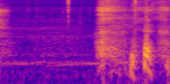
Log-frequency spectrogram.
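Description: Quiet room with a faint steady low hum, then a man's voice starting about one and a half seconds in.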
